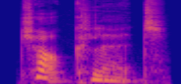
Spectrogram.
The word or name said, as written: chocolate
